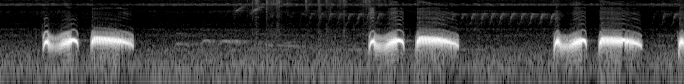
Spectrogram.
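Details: Spotted dove decoy bird cooing to provoke wild doves into fighting: three coo phrases, each a short double-note opening then a long low hoarse coo, separated by pauses of a few seconds in quiet surroundings.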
